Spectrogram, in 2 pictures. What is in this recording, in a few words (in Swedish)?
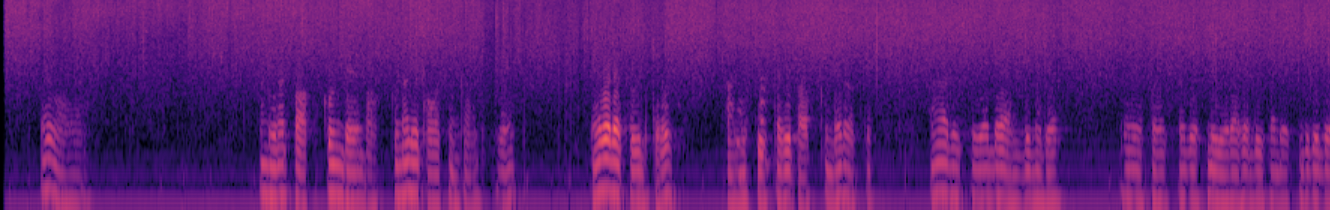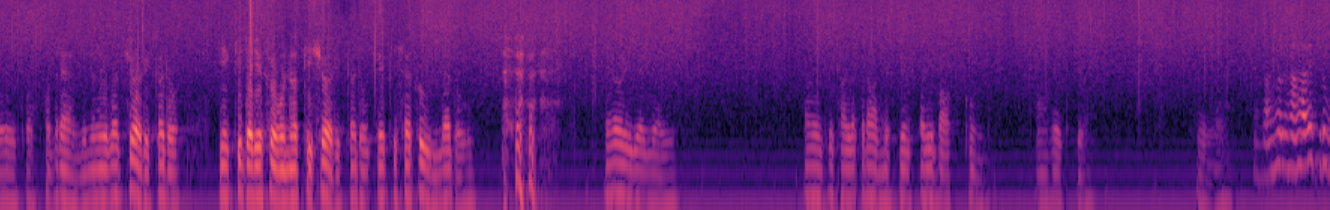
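Ramundeboda Närke, dialekter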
